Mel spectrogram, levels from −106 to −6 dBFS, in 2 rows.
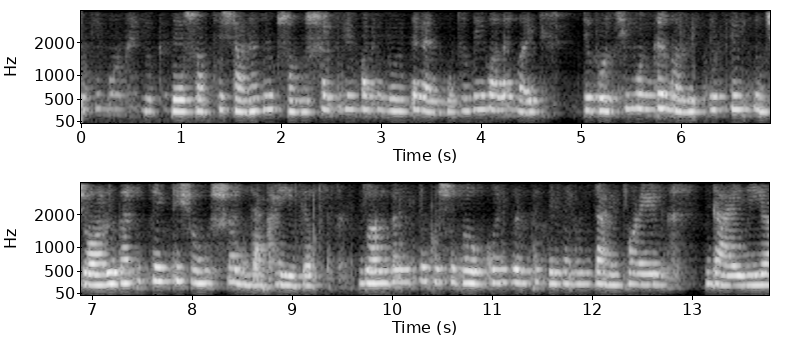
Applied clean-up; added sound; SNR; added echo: neural mask model DeepFilterNet 3.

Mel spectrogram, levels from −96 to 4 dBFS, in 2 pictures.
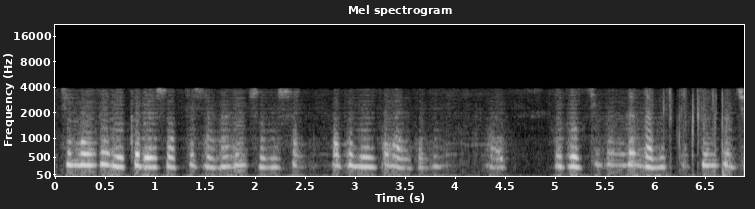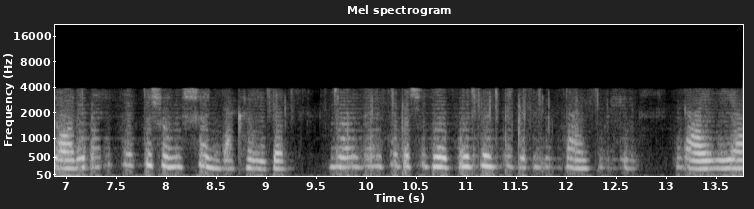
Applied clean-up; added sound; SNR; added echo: neural separator model SepFormer WHAMR!.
